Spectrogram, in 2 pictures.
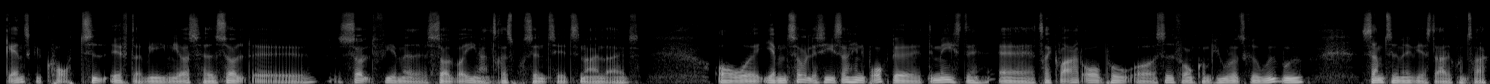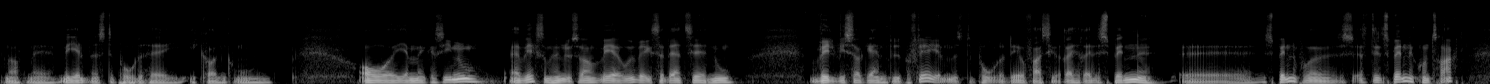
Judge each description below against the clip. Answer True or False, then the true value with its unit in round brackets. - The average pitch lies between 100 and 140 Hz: False (85 Hz)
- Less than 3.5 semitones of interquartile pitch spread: False (3.8 semitones)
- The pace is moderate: True (195 wpm)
